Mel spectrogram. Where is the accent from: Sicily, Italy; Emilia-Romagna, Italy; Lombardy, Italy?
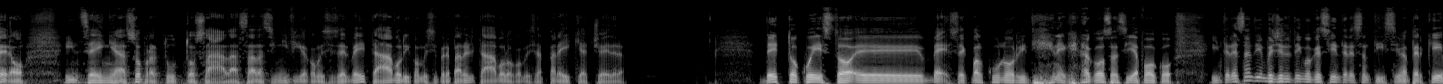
Sicily, Italy; non da siciliano, ma anche per noi siciliani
